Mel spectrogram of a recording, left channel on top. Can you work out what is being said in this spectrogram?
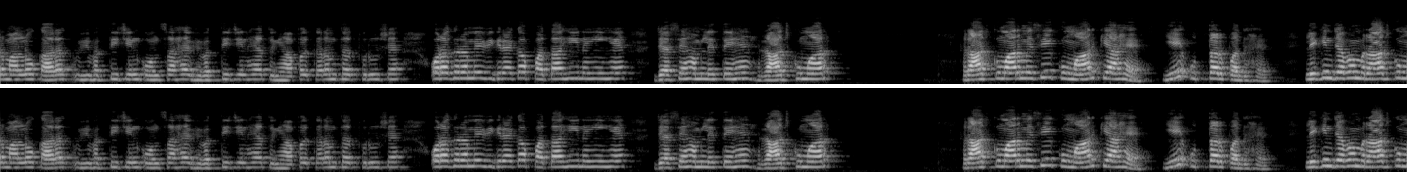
मान लो कारक विभक्ति चिन्ह कौन सा है, विभक्ति चिन्ह है, तो यहाँ पर कर्म तत्पुरुष है। और अगर हमें विग्रह का पता ही नहीं है, जैसे हम लेते हैं राजकुमार, राजकुमार में से कुमार क्या है, ये उत्तर पद है, लेकिन जब हम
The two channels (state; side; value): normal; both; correlation 0.95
